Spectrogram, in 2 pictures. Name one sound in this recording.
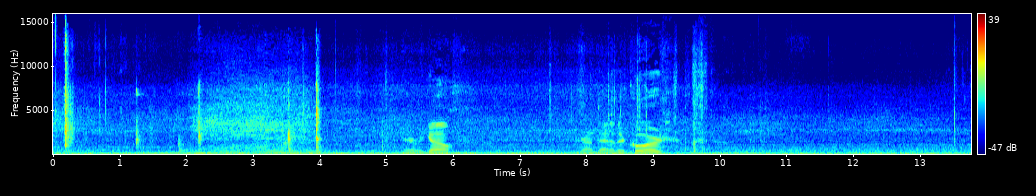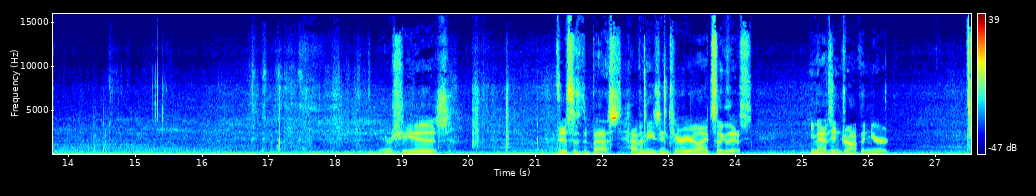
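An engine idles nearby with a steady low rumble.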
